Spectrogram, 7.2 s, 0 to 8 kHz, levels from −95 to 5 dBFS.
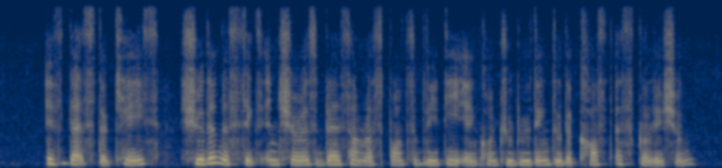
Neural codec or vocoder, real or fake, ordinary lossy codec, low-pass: codec, 16 kHz, 8 kbps, FreqCodec, smaller model; fake; none; none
